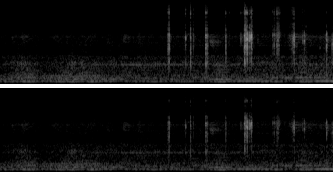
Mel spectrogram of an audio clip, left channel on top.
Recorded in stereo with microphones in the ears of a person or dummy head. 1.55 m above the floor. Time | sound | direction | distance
0.0 | running water | 20° left (ahead or behind) | ?
1.7 | a crack | 40° left (ahead or behind) | ?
